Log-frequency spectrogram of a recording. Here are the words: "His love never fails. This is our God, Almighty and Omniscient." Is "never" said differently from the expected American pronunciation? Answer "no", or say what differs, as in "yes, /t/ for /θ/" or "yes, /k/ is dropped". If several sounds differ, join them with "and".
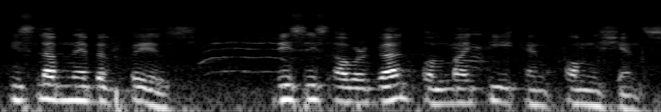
yes, /b/ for /v/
